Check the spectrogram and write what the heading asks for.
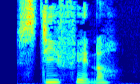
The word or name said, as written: stifinder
